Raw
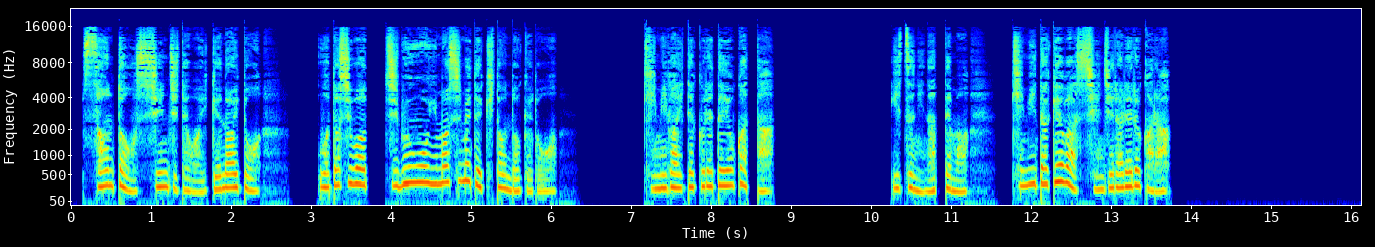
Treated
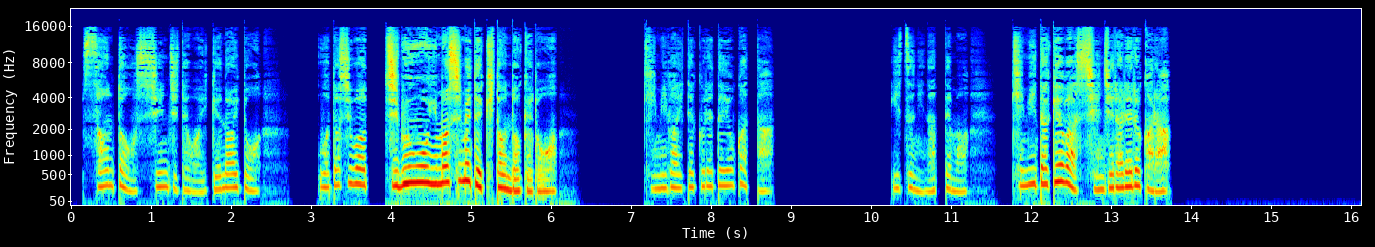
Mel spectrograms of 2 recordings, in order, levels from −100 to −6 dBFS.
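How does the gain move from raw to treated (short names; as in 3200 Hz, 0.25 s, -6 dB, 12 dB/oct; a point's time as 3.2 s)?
3.41 s 0 dB
4.03 s +10.5 dB
5.97 s +10.5 dB
7.28 s -1.5 dB
11.18 s -1.5 dB
12.18 s +6 dB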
